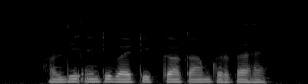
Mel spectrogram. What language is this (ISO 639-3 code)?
hin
